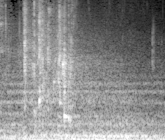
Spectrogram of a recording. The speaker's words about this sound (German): Dann legt sie sich in die Wanne und lässt schließlich den Föhn, der an die Steckdose angeschlossen ist, ins Wasser fallen.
